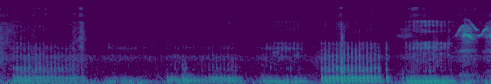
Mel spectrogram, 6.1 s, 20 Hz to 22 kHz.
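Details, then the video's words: Happy purr of Kumba, a big F2 Savannah cat, while cuddling his companion Taj: low, throbbing rumble in pulses about a second long, separated by brief quiet gaps, with a faint high squeak near the end. "Big F2 Savannah Cats Kumba And Taj Cuddling And Purring"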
